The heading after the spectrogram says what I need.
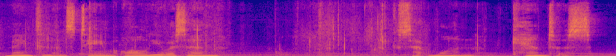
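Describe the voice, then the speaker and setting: A woman's voice: on the low side, slow. American fbi woman held captive, determined but wary, takes her time, music under it. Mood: wary, murmuring. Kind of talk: audio drama acting.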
